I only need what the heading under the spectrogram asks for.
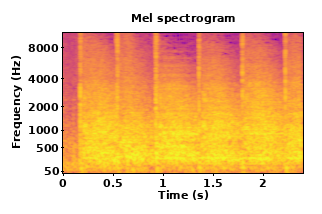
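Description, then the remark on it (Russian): A hammer strikes a mobile phone six times in a steady rhythm, each sharp, loud blow landing over a constant dense background noise. “После удара молотком.”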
